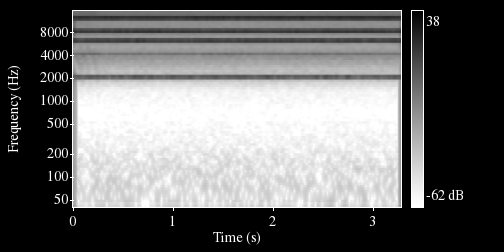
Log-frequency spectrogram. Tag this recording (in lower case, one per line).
keyboard (musical)
organ
music
musical instrument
